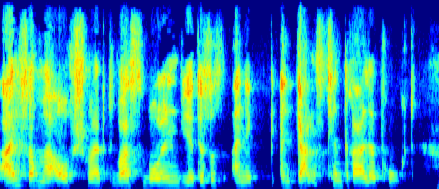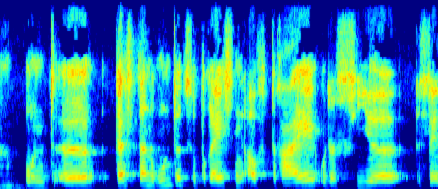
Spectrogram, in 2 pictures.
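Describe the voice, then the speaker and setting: A woman's fairly slow delivery comes through noticeable background noise. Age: 50s. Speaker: nonprofit communications consultant. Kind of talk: casual interview. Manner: halting.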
